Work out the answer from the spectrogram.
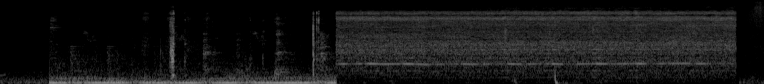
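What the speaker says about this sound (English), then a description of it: "You probably also notice as I'm trimming this hoof" A whirring rotary trimming tool works on a small, debris-packed hoof of a limping steer with an axial fissure. Rougher buzzing with some talk gives way to a loud, steady grinding drone that runs close and unbroken for several seconds.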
